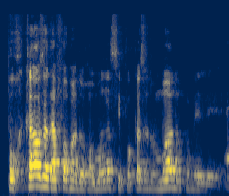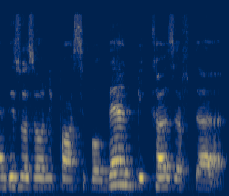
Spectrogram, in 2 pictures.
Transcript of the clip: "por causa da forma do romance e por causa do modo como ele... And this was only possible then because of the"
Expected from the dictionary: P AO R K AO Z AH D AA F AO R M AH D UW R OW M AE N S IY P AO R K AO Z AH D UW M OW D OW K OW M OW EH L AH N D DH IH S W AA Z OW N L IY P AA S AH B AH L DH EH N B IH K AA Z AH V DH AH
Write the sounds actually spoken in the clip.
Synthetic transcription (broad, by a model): P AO R K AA Z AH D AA F AO R M AH D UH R OW M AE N S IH P AO R K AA Z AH D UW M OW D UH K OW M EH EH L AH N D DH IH S W AA Z OW N L IY P AA S AH B AH L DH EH N B IH K AA Z AH V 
